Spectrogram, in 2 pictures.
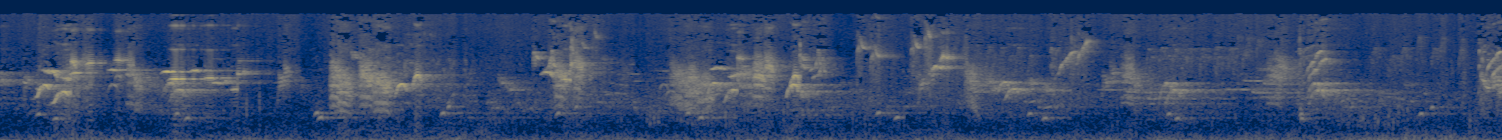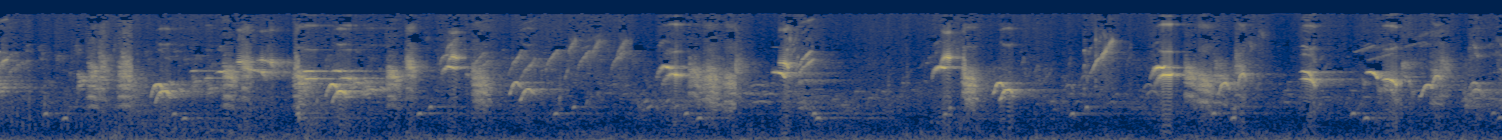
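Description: Birds chirping: clusters of short, quick calls that sweep up and down in pitch, coming every second or two.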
